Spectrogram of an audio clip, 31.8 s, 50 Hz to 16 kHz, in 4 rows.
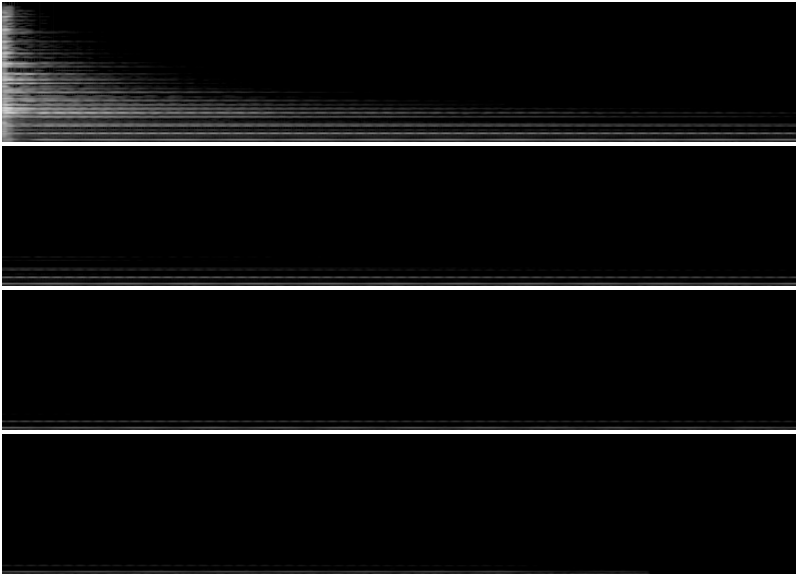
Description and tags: zilbel 6in hrd2
After searching the vastness of the interweb for some 6 inch zilbel samples with no luck, I finally decided to record my own bell. Theres 3 versions of 4 single samples each, 4 chokes, 4 medium and 4 hard hits. These sound amazing in a mix and really add a lot of life to your drum tracks, they dont sound over compressed (theyre dry recordings) and they dont over power everything else, nice crisp and clear. Ding away my friends!
6, bell, zilbel, zil-bell, zildjian, zildjian-6-inch-bell, zildjian-bell, zildjian-zilbel, zildjian-zil-bell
